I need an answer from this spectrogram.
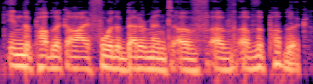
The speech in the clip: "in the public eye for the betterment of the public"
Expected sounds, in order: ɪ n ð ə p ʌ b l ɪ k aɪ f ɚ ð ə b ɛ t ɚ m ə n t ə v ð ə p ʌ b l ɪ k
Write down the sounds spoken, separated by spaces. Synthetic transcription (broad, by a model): ɪ n ð ə p ʌ b l ɪ k aɪ f ɚ ð ə b ɛ t ɚ m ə n t ə v ð ə p ʌ b l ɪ k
